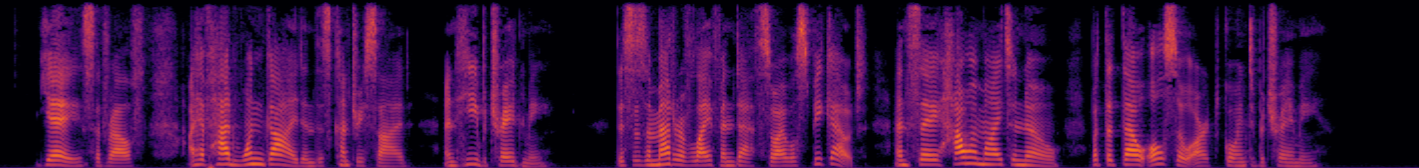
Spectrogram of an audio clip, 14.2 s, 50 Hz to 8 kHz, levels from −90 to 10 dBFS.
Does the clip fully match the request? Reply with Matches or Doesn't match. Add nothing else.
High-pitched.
Matches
